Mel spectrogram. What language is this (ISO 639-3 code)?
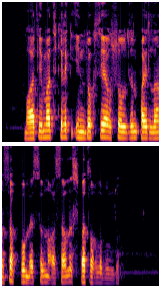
uig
